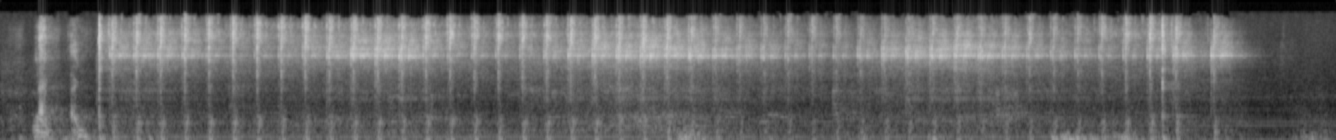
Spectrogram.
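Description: Rapid electronic ticking pulses steadily, then stops.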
